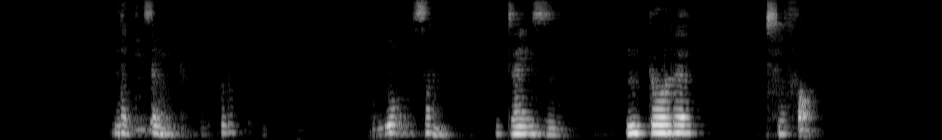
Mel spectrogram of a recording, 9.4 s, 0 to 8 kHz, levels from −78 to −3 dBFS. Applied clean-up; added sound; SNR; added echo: neural mask model DeepFilterNet 3.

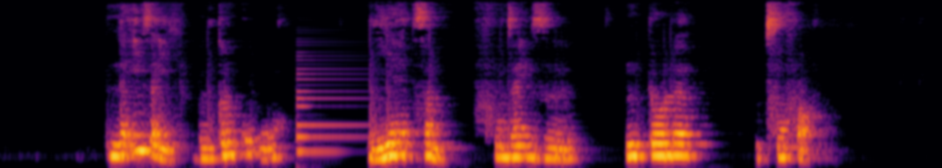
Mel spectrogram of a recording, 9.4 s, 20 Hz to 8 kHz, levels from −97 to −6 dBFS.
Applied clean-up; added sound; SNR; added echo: classical method WPE with log-MMSE.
